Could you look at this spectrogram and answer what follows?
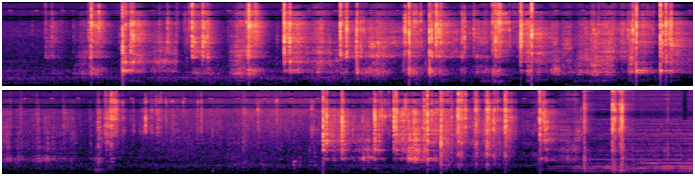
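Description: Fingerboard clacking and rolling on a tabletop: a run of irregular sharp clicks and clacks as the deck and wheels hit the surface during tricks, a quieter spell past the middle, then more clacks. Music comes in near the end.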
